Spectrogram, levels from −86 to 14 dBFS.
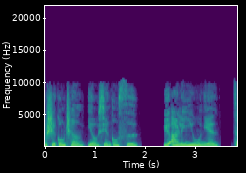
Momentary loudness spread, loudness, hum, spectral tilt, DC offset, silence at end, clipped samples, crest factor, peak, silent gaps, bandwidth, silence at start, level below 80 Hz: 9 LU; -16 LUFS; none; -5 dB/octave; 0.2%; 0 s; under 0.1%; 12 dB; -4 dBFS; 1.93-2.32 s, 3.53-3.70 s; 11 kHz; 0 s; -54 dBFS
